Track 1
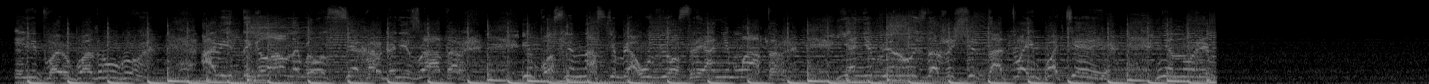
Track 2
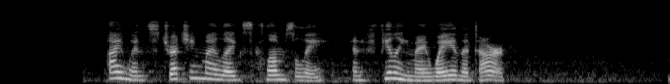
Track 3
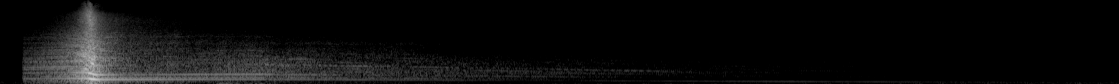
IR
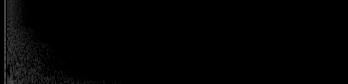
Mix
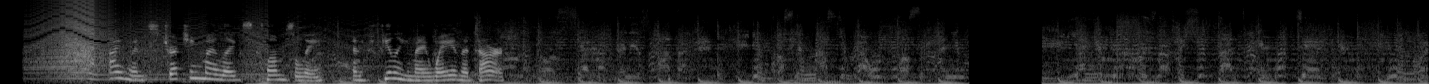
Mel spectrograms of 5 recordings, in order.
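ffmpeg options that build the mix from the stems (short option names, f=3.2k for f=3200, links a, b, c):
-filter_complex "[0:a]aecho=1:1:2.5:0.87,aeval=exprs='abs(val(0))':c=same,adelay=2300,volume=-9.5dB,asplit=3[a][b][c];[a]atrim=end=9.69,asetpts=PTS-STARTPTS,afade=t=out:st=9.686:d=0.004:c=hsin[d];[b]atrim=start=9.69:end=10.42,asetpts=PTS-STARTPTS,volume=0[e];[c]atrim=start=10.42,asetpts=PTS-STARTPTS,afade=t=in:d=0.004:c=hsin[f];[d][e][f]concat=n=3:v=0:a=1[g];[1:a]volume=-3.5dB[h];[2:a]acrusher=samples=12:mix=1:aa=0.000001:lfo=1:lforange=7.2:lforate=1.2,tiltshelf=f=680:g=-8,volume=-2.5dB[i];[g][h][i]amix=inputs=3:normalize=0,acompressor=threshold=-25dB:ratio=16"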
